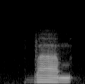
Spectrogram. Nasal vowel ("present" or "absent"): absent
